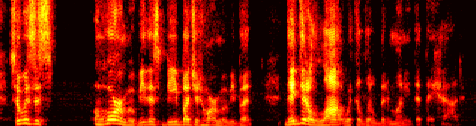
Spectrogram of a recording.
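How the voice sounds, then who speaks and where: Speaking at a very fast pace, a man with a fairly high pitch and a somewhat breathy voice makes very wide pitch swings and big swings in loudness. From rural US. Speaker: musician. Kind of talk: interview.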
